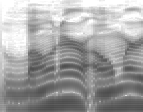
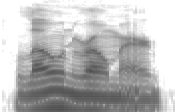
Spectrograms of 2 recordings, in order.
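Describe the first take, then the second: First: The name is split as loner, then Omer. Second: The name is split as lone, then roamer. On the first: The speaker calls it wrong. "doesn't sound right" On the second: The speaker calls it right. "sounds correct"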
